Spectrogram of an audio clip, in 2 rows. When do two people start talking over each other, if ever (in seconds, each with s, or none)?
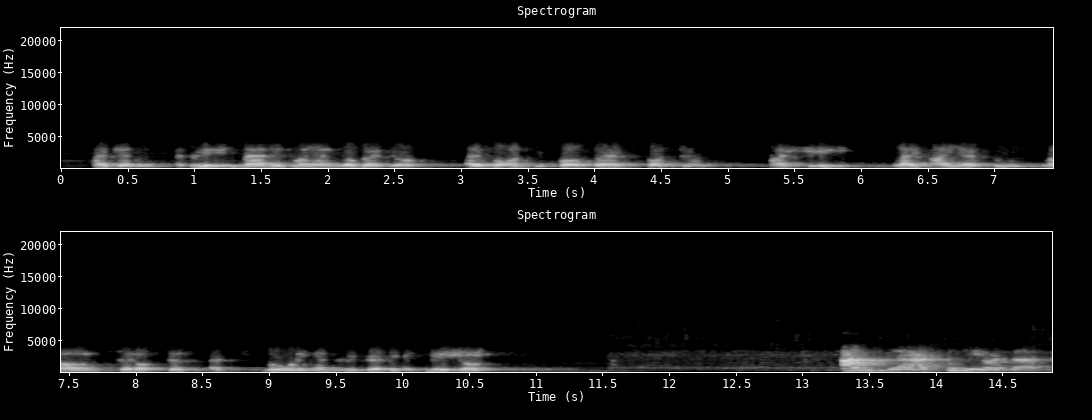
none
